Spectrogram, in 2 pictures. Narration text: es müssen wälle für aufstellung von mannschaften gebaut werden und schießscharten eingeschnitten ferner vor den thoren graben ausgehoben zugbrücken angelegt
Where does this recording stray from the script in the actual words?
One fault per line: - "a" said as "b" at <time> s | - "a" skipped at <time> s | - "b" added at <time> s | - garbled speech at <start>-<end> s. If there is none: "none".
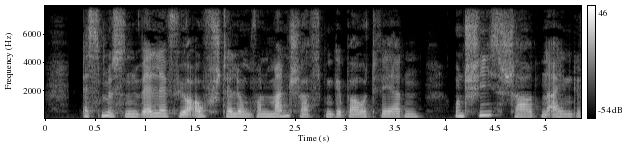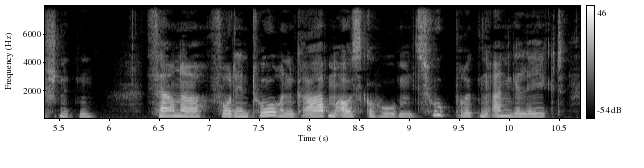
none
